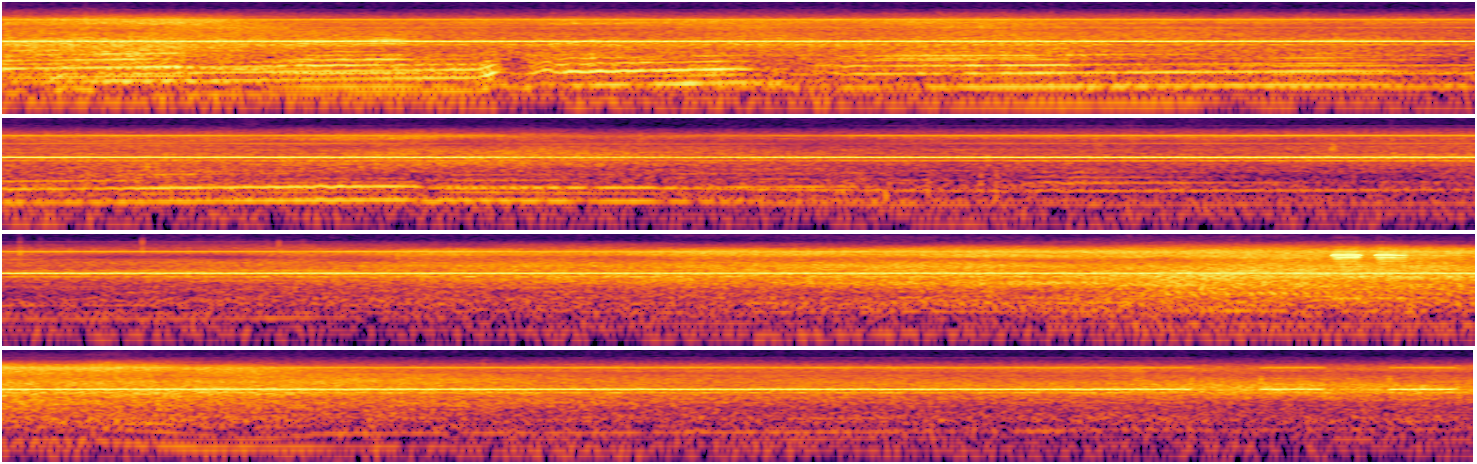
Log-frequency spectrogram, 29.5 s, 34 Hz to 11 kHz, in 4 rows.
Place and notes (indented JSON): {
  "title": "Taczaka, Szczecin, Poland",
  "date": "2010-11-21 16:30:00",
  "description": "At the pedestrian crossing.",
  "latitude": "53.43",
  "longitude": "14.50",
  "altitude": "22",
  "timezone": "Europe/Warsaw"
}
